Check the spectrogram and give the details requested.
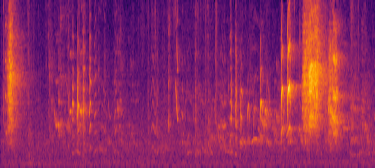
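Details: Household budgerigars bickering over food: a sharp squawk opens, soft chatter follows, then a loud cluster of shrill, grating shrieks near the finish.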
